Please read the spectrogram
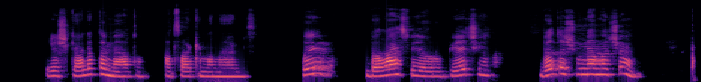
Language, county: Lithuanian, Kaunas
